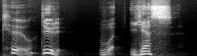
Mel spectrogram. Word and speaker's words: Coup: c o u p oh so it's spelled coop but pronounced ku dude what yes how what i didn't know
